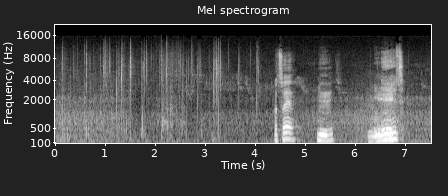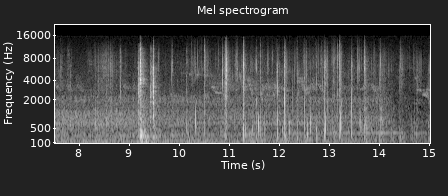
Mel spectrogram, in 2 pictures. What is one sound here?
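Footsteps shuffle and clatter.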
